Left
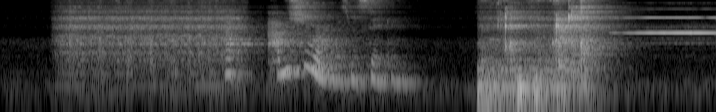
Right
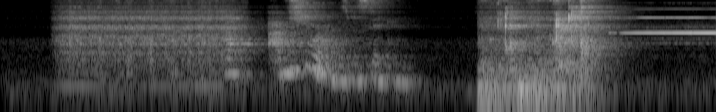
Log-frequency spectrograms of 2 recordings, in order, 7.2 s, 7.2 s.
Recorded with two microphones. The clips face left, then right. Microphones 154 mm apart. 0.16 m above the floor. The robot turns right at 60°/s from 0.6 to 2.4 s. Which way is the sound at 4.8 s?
40° left (ahead or behind).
